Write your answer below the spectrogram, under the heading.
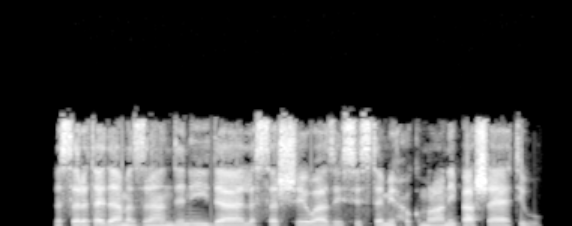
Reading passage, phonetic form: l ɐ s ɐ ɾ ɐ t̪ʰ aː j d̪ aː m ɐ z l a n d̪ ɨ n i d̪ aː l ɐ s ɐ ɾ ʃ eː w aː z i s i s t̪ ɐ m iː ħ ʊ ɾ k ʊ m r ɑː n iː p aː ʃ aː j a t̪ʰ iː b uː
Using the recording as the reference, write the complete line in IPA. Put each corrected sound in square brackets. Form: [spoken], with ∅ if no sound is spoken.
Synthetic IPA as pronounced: l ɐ s ɐ ɾ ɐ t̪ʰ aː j d̪ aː m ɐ z [ɾ] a n d̪ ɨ n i d̪ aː l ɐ s ɐ ɾ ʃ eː w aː z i s i s t̪ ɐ m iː ħ ʊ [∅] k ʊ m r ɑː n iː p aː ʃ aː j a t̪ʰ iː b uː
